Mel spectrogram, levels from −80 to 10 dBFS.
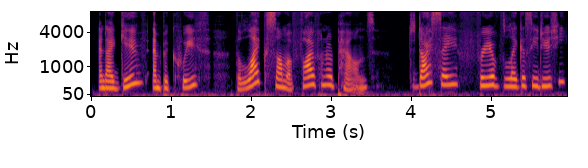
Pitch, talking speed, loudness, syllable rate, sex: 250 Hz, 180 wpm, -19 LUFS, 4.8 syllables/s, female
